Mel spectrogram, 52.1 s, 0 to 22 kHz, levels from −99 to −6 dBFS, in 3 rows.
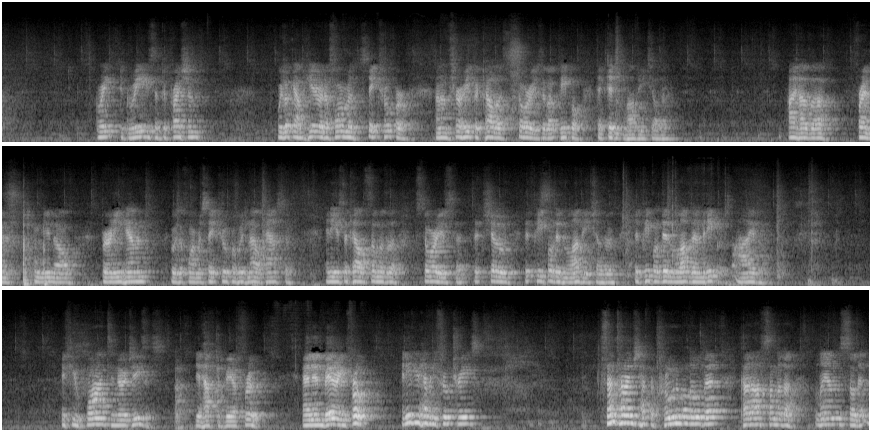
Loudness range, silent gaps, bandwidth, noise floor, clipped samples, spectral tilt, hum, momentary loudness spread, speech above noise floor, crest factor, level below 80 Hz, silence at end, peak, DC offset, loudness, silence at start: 9 LU; none; 11.5 kHz; -57 dBFS; under 0.1%; -7.5 dB/octave; none; 19 LU; 28 dB; 22 dB; -58 dBFS; 0 s; -10 dBFS; under 0.1%; -30 LUFS; 0 s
